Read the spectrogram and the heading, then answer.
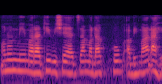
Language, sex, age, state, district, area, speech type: Marathi, female, 45-60, Maharashtra, Yavatmal, urban, spontaneous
